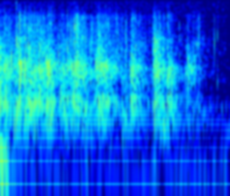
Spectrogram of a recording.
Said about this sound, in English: Can we give our God just a big round of applause?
